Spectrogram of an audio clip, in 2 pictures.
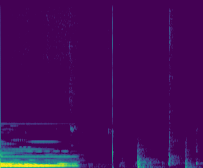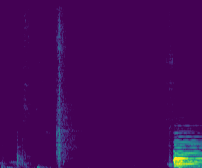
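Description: Final piano chord of a hymn, held and fading, then cut off about a second and a half in; faint knocks and handling noises follow, then a few seconds of silence. Near the end the next piece begins with a struck, ringing chord.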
